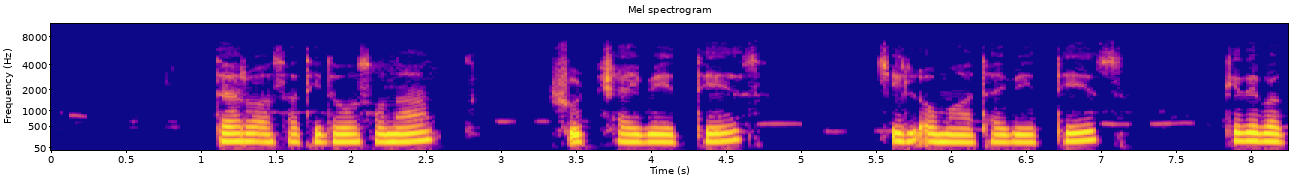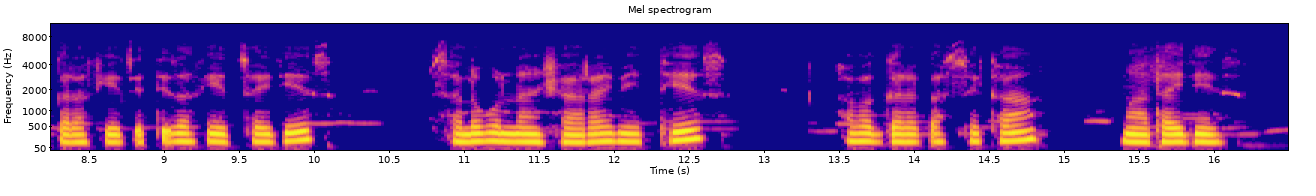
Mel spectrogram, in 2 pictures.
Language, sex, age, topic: Gamo, male, 18-24, government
